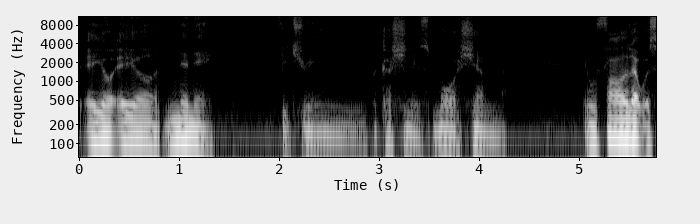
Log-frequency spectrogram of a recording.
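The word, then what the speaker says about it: Mor Thiam: It spells his name M-O-R and last name T-H-I-A-M, but it's pronounced Morshim.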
